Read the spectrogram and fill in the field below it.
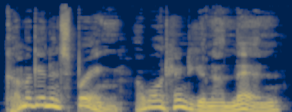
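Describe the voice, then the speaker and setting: A man's voice: medium pitch, sing-song, normal speed, gravelly, warm tone, husky, voice pushed up, heavily acted. A man voicing a stubborn, folksy old backwoods man with a drawling country way of talking. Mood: pleading. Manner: drawling country speech, raised and insistent.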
